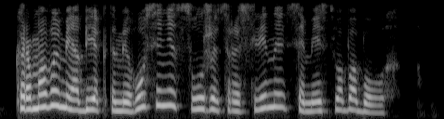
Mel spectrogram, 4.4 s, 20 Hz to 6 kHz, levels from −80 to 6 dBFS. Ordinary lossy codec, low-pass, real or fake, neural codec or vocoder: Opus, 64 kbps; 5.4 kHz; fake; codec, 16 kHz, 16 kbps, FunCodec, trained on LibriTTS, 50 frames a second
